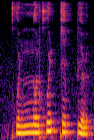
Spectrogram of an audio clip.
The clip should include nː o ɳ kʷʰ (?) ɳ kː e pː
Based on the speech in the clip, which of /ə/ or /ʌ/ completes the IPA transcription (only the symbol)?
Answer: ə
